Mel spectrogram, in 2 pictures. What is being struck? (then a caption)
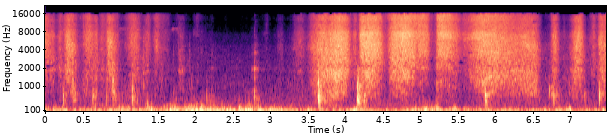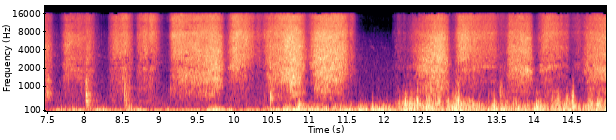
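Concrete patio slab. A stiff-bristled deck brush on a long handle scrubs back and forth across a wet, soapy, solid outdoor concrete patio and step. Rhythmic, scratchy bristle strokes produce a bright, broadband hiss over a low rumble, with brief quieter pauses between bursts of scrubbing.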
